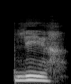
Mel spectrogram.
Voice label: "lire", frances

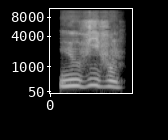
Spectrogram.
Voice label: "nous vivons", frances

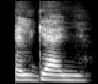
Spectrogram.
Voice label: "elles gagnent", frances

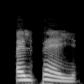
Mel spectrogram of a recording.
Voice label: "elles payent", frances

